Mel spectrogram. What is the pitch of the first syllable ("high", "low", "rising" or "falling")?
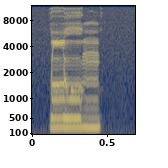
high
